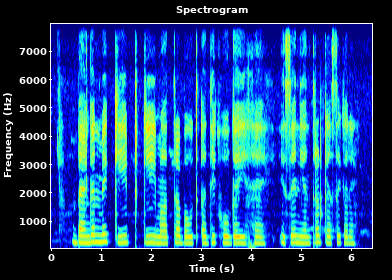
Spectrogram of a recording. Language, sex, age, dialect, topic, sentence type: Hindi, female, 25-30, Awadhi Bundeli, agriculture, question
